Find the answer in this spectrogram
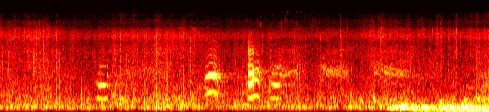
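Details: A common raven gives food calls, which indicate the sender's age and sex, at a feeding site with boars: about six hoarse, hollow, slightly rising calls at uneven intervals over a steady outdoor hiss, with a low rumble building near the end.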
